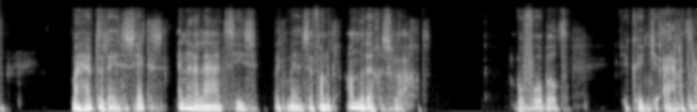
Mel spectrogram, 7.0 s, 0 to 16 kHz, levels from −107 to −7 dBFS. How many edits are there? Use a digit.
1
